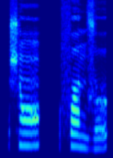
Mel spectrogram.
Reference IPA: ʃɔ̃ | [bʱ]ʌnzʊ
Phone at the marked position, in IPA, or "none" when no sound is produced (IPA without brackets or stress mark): f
